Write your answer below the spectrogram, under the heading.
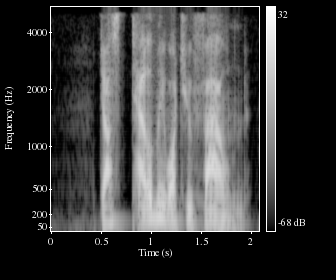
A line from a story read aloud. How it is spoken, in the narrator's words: Endor snapped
